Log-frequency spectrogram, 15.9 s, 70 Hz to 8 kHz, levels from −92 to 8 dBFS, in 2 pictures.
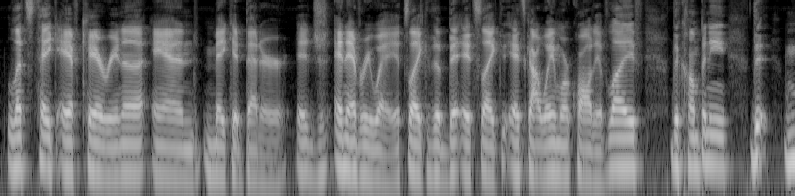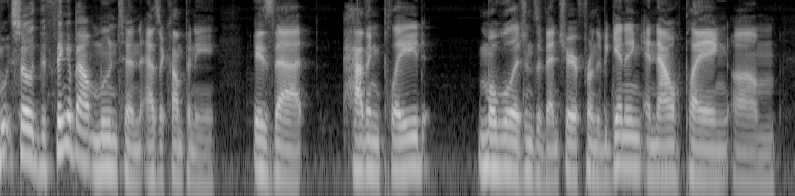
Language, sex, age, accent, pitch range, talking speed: English, male, 20-39, American, 110-140 Hz, 190 wpm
